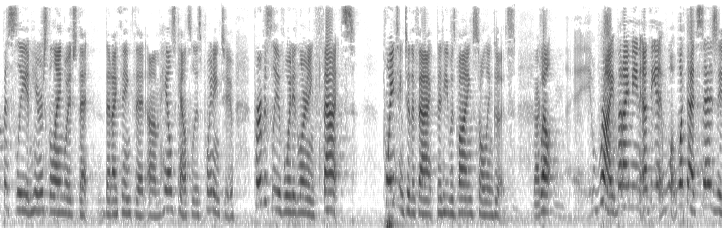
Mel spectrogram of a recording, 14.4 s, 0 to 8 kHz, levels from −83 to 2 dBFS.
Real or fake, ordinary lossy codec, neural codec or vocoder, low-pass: real; AAC, 32 kbps; none; 7.2 kHz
